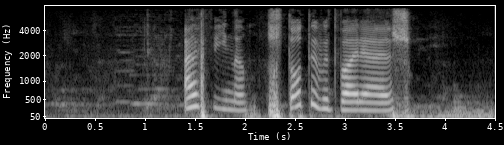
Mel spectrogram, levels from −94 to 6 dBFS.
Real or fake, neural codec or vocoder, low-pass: fake; codec, 16 kHz, 2 kbps, FunCodec, trained on Chinese and English, 25 frames a second; 7.2 kHz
